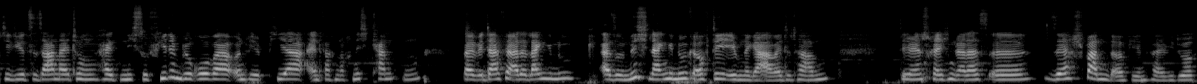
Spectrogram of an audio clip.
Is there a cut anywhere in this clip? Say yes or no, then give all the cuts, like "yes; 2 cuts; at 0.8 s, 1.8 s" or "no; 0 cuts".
no; 0 cuts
